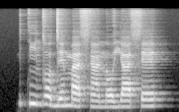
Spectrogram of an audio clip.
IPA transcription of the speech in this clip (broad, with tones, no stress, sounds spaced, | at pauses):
t ĩ˦ d ɔ˦˨ d ɛ˧ m a˨ s ã˨ n ɔ˨ j a˨ s ɛ˧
